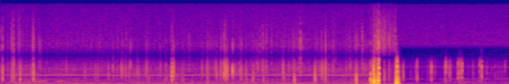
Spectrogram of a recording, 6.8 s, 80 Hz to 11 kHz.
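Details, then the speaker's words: A night call in 1975-77 from the Riverside 9/850 No. 1 crossbar office on West 108th Street, Manhattan, through Suburban Tandem: faint, even, low pulses through hiss, then clicks, as the tandem pulses normally into the Gedney 6 panel office. "It goes through Suburban Tandem and it was made at night. So, this is an unusually clear tape of Suburban Tandem pulsing to the GDNY 6 panel."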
